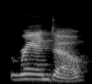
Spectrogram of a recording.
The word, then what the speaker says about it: Rando: Rando.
